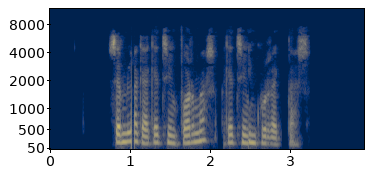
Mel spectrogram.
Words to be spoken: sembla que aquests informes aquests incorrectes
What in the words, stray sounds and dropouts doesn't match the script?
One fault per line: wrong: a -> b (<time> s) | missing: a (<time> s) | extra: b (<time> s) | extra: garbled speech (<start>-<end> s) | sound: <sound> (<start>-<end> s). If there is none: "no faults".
sound: dropout (1.0-1.1 s)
